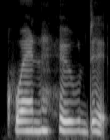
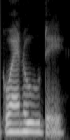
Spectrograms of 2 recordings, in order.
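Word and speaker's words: Gwenhudiw: Gwen Hoody. Do you know it's spelled chart, right? Gwen, Gwen, and same word, Hudiw, which would be Hoody, Gwen Hoody, Gwen Hoody, Hoody Hoo.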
